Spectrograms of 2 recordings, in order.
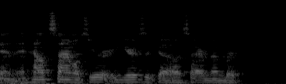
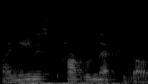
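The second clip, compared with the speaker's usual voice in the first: put-on mild-mannered accent blending Eastern European and British; 2 semitones higher than usual. Doing an impression of a chess player introducing himself: Nefedov imitation. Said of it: "the best I could do for Nefedov imitation".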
